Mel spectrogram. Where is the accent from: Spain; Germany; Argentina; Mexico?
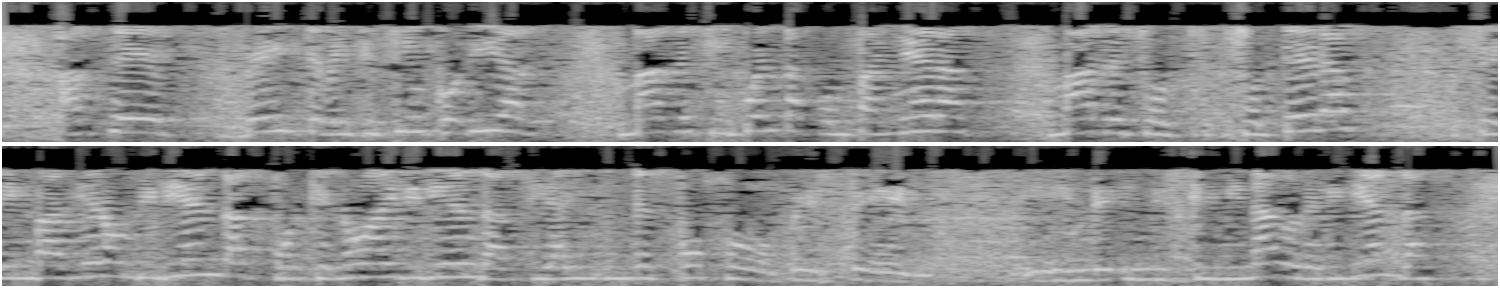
Mexico; de México, del Movimiento de Liberación Nacional.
